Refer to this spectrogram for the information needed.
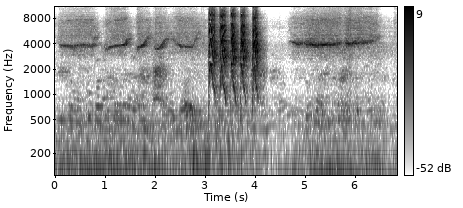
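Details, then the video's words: Parrot chirping: thin whistled notes near one pitch, some sliding upward, then a burst of five rapid harsh squawk-like pulses, followed by more sustained high whistling. "parrot Chirping sound"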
